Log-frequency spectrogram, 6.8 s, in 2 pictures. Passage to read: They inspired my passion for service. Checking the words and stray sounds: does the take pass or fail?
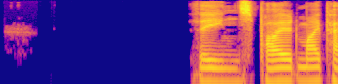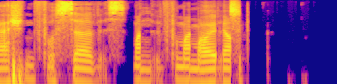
fail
